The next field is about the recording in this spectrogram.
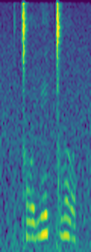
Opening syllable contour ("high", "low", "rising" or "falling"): low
